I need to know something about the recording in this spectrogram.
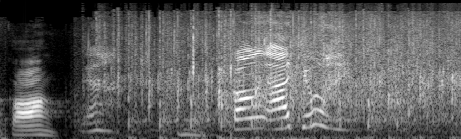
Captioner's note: applause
